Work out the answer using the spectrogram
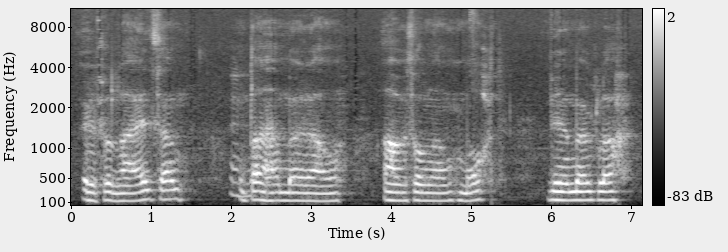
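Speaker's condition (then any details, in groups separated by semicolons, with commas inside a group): ALS; reduced air makes talking effortful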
